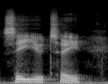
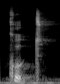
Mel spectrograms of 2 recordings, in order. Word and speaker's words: cut: Be careful with the pronunciation of cut, C-U-T, because many Spanish speakers pronounce it cut. No, it's the A sound, like up.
